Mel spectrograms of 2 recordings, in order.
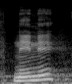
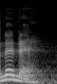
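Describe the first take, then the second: First: The final vowel is closed. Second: The final vowel is open. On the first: It refers to one child. "ese es el singular" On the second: It refers to more than one child. "Abertura, ese es el singular plural"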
